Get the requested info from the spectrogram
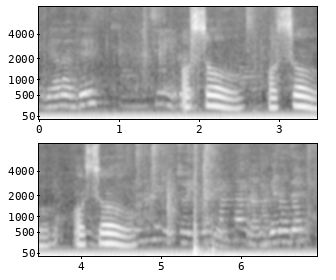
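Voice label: "also", spoken word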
